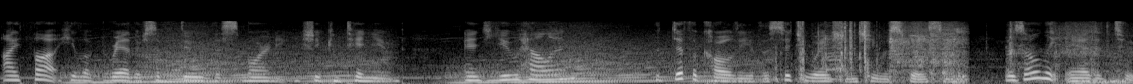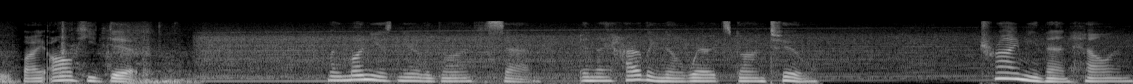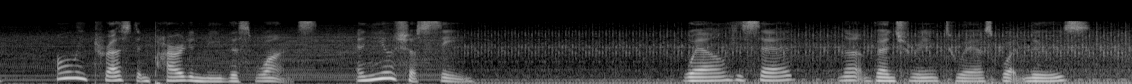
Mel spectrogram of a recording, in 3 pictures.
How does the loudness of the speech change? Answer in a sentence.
The volume of the speech stays about the same.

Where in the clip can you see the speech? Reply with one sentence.
You can hear the speech from 0.0 to 5.8 s, from 6.5 to 12.8 s, from 14.6 to 19.6 s, from 21.1 to 27.4 s and from 29.4 to 33.5 s.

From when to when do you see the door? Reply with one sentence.
You can't hear the door here.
